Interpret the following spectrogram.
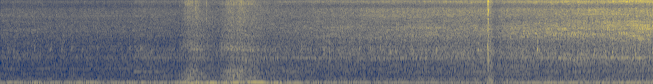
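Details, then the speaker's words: Lotus Elite revived after ten years in a barn, after cleaning its carb chambers and adding fresh fuel. Still cold, with good oil pressure and charging. A steady, even, low idle with one brief throttle blip and no knocks or misses. "You know, I'm so glad I just tried that one last thing before I finish the episode. How smooth is that?"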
